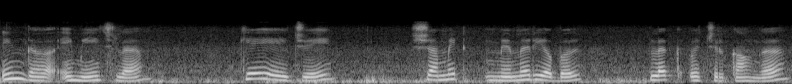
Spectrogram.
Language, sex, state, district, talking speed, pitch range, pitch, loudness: Tamil, female, Tamil Nadu, Chennai, 55 wpm, 170-210 Hz, 185 Hz, -17 LUFS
